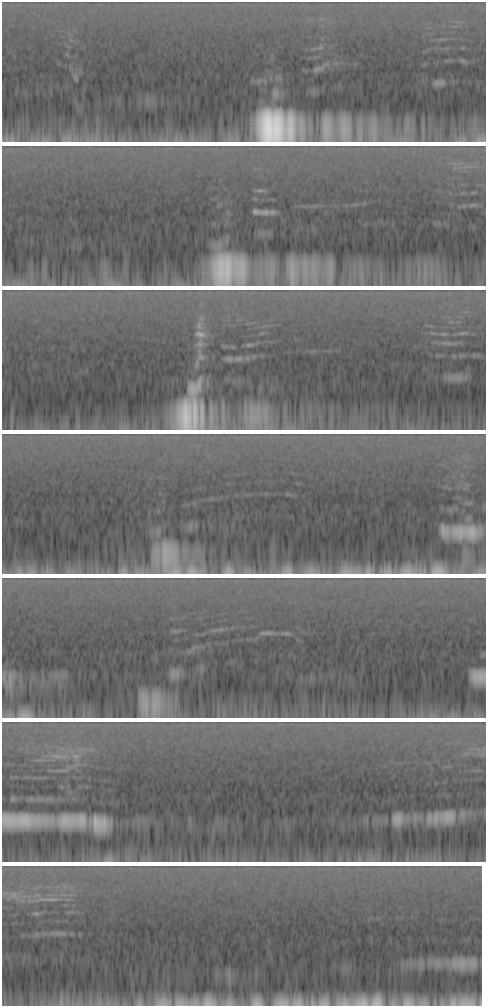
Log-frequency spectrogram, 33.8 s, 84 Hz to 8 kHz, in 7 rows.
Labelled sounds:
3.0	3.5	humpback whale, 0.80 to 1.2 kHz
4.2	4.6	humpback whale, 1.5 to 2.4 kHz
7.3	8.7	humpback whale, 0.86 to 1.4 kHz
9.2	9.7	humpback whale, 1.0 to 4.6 kHz
11.9	12.9	humpback whale, 0.80 to 2.6 kHz
13.9	14.5	humpback whale, 0.86 to 4.0 kHz
16.5	17.2	humpback whale, 0.90 to 2.3 kHz
21.2	22.4	humpback whale, 0.80 to 1.7 kHz
24.3	24.9	humpback whale, 1.2 to 3.4 kHz
28.1	29.8	humpback whale, 0.80 to 4.1 kHz

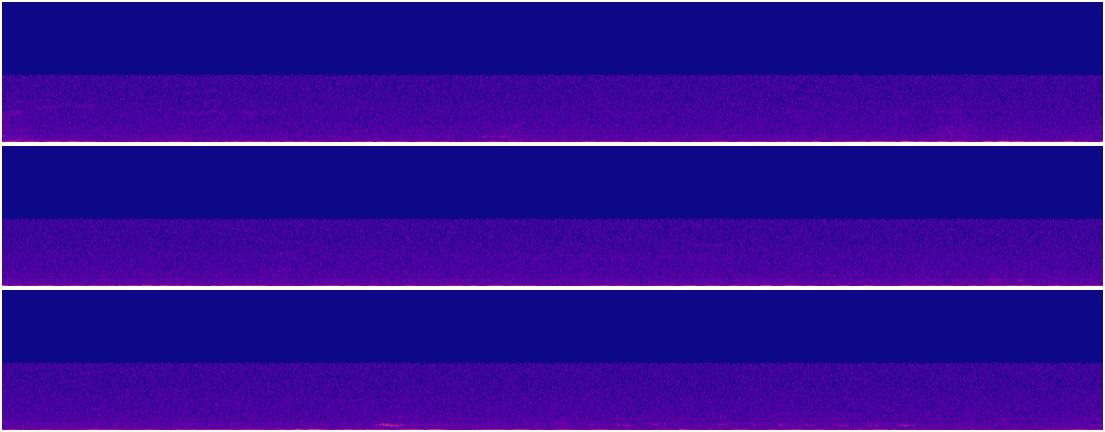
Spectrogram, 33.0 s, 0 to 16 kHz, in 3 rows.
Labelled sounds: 0.0	0.7	Pacific white-sided dolphin, 3.1 to 4.3 kHz

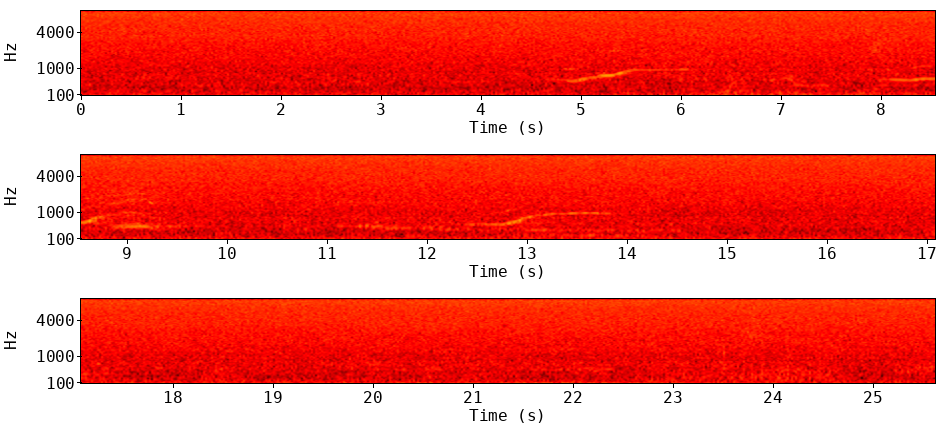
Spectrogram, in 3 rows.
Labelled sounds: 5.4	5.8	humpback whale, 0.80 to 0.96 kHz
8.7	8.9	humpback whale, 0.80 to 0.90 kHz
13.0	13.5	humpback whale, 0.80 to 0.99 kHz

